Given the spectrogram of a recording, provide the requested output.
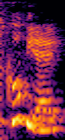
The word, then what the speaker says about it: Cuvier: known that ever since cuvier or however you pronounce that no it's kuvier you got that right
